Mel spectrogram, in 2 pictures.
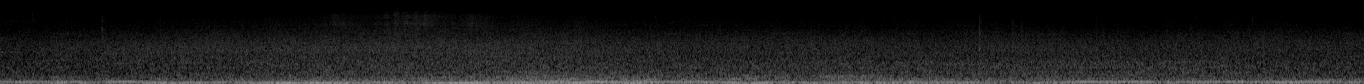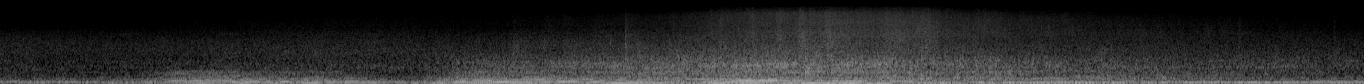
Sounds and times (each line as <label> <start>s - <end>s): raining over pavement 0.0s - 27.2s
car passing by 2.3s - 8.8s
car passing by 15.0s - 27.2s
